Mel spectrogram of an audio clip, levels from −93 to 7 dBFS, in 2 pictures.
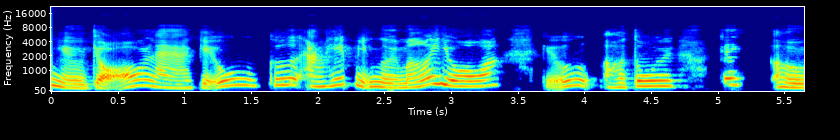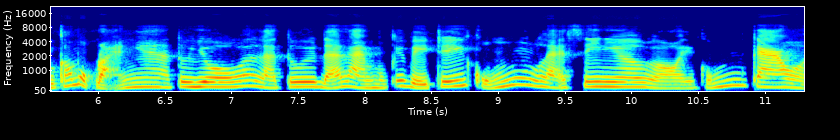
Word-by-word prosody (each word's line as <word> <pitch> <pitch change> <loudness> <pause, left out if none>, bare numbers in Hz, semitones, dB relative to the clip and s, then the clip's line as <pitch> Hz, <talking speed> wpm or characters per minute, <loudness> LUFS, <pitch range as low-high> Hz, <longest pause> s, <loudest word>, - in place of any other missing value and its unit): nhiều 180 -11 +1
chỗ 265 +3 +3
là, 175 -6 -4
kiểu, 285 +2 0
cứ 305 +1 0
ăn 245 -5 -1
hiếp 295 +6 -1
những 230 -4 +1
người 200 -4 +1
mới 255 - +2
vô 245 -2 +5
á. 265 +4 +1 0.3
Kiểu, 260 +2 -2
ờ, 205 0 -5
tui 255 +1 +4 0.3
cái 310 - +2 0.3
ừ, 195 -5 +1
có 260 - -1
một 325 - -1
đoạn 180 +5 -2
nha, 215 -1 -3
tui 225 -1 +2
vô 220 -1 +5
á 255 +2 -1
là 190 -7 -3
tui 225 0 +4
đã 230 - 0
làm 180 -7 -2
một 175 - -7
cái 260 - 0
vị 175 -6 +1
trí 245 +4 +2
cũng 260 - -3
là 235 - -1
senior 230 -1 +2
rồi, 165 -7 -2
cũng 250 +11 -5
cao 205 -3 +3
rồi 175 -3 -3
230 Hz, 205 wpm, -21 LUFS, 200-260 Hz, 0.3 s, vô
